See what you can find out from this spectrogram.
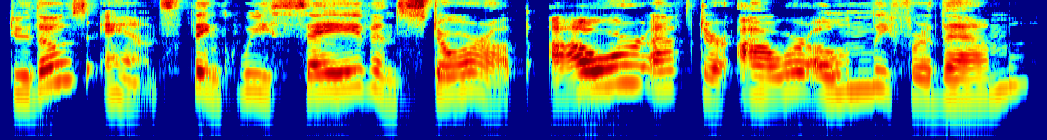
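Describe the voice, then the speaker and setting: A woman voicing a good-natured but excitable male rose beetle with an indulgent, proud manner. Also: medium pitch, measured pace.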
